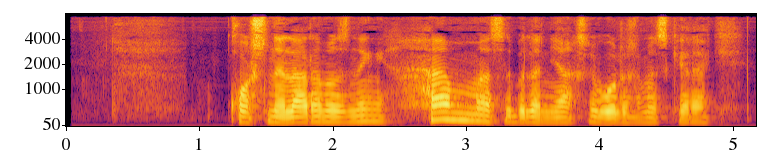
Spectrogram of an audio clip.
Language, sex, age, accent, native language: Uzbek, male, 25-34, Jizzax, Uzbek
